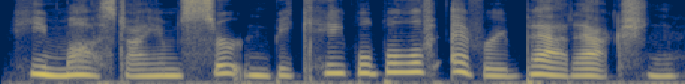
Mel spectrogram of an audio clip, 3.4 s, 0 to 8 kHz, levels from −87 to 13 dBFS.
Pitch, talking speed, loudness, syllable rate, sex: 235 Hz, 190 wpm, -17 LUFS, 5.2 syllables/s, female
